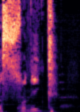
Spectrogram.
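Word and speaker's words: Sonique: es uno que se llamaba Sonic, que se escribe Sonic con Q. Sonic, Q-U-E. Sonic.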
